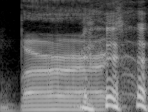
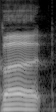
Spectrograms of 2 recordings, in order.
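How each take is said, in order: First: The name is dragged with a heavy throaty r. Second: The name is said lightly, without a heavy r. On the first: "you're all Bert. Americans drag it hard" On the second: "his name's Bert"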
